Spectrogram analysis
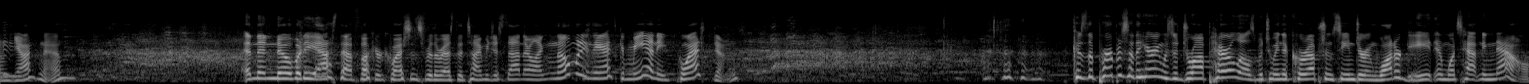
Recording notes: Please enjoy this recording of our live show at The Parkway Theater in Minneapolis!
